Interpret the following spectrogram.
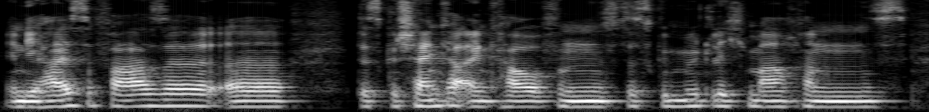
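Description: A man's voice: lowish voice, little pitch movement, a little slow, a little mellow. A man co-hosting a podcast, bantering casually in a teasing, playfully ironic way. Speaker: podcast co-host. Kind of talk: casual banter between friends.

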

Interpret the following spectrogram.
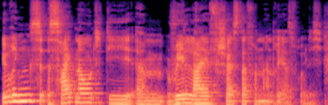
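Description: A man's voice: medium pitch, big pitch swings, measured pace, darkish tone. A man co-hosting a podcast, chatting casually and playfully quizzing his guests. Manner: playful, teasing quizmaster. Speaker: podcast co-host.

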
